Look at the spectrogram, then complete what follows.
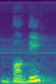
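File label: "bobi", Nigerian Pidgin, male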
